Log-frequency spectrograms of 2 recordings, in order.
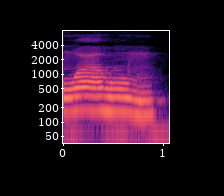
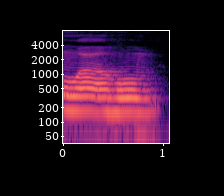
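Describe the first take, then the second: Both takes have the same delivery.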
